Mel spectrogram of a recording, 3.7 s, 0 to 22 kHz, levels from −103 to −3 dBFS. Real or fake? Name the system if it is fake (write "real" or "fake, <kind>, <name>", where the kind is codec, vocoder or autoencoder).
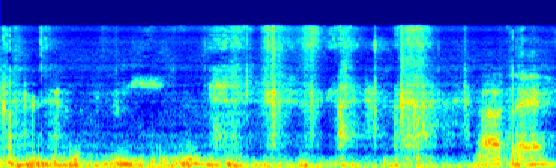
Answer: fake, codec, SNAC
